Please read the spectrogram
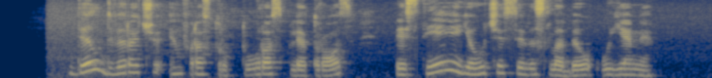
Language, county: Lithuanian, Klaipėda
